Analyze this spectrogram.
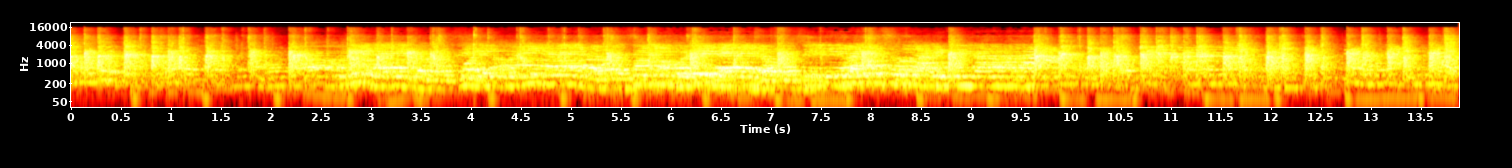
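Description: A congregation singing together in praise, with steady rhythmic hand-clapping; the singing is fullest in the middle, and the clapping stands out near the start and end.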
